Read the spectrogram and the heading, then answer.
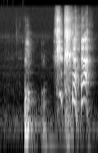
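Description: A man coughs into the microphone: one short, thick burst, then a loud run of three or four harsh, rasping coughs with a throaty, voiced edge, all without speech.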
